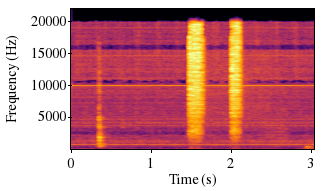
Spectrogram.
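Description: Short bursts of CA finish sprayed onto a wooden pen blank, two distinct hissing puffs plus fainter brief ones, over a steady hum.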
